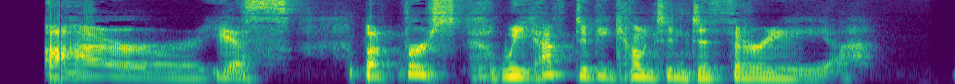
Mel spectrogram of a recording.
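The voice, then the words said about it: Pirate voice. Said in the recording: “do the pirate voice?”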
